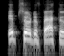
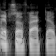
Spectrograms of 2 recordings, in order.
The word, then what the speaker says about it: ipso facto: the NFL so by ipso de facto that makes them the worst team in the NFL I think it's ipso facto but so facto there's a little time set some extra syllables in there so cold I'll be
